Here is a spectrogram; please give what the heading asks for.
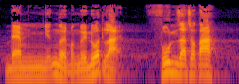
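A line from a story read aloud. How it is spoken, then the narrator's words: Shouting. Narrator (Vietnamese): Long Tuyển kiếm quát lên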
